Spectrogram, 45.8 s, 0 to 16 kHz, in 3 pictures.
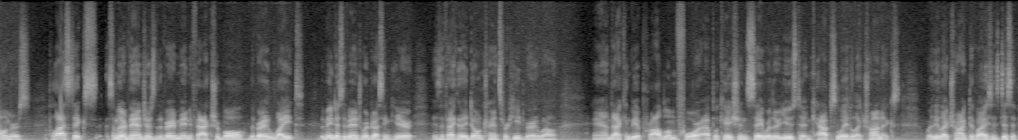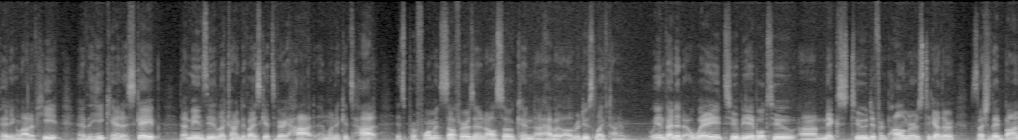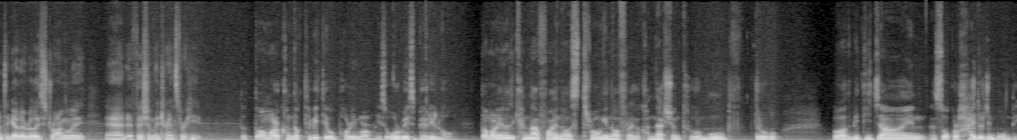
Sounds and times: Speech: 0:00.0 - 0:42.3, 0:43.0 - 0:45.7.

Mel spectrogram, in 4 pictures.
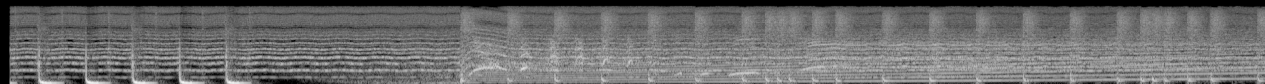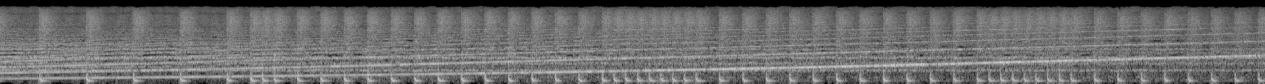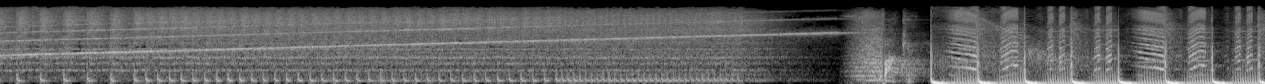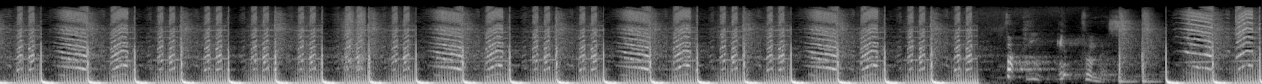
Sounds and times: House music: 0:00.1 - 0:30.9, 0:34.2 - 0:50.5
Dance music: 0:00.1 - 0:31.4, 0:34.1 - 0:50.5.

